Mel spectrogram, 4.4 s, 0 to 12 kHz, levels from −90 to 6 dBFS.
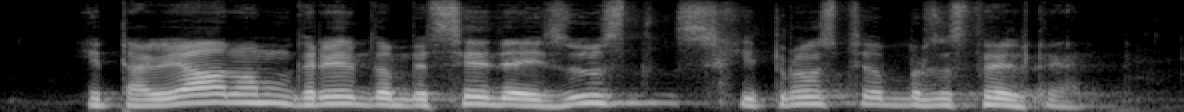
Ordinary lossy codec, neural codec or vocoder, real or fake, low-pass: none; codec, 24 kHz, 1 kbps, SNAC; fake; none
